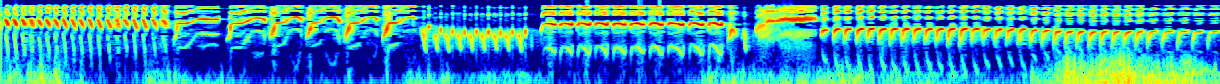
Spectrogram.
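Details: Yellow canary song as a lesson for young canaries: a high rolling trill, hooked whistles, a low buzzy run, a bright flat trill, then a long steady rattle with low background rumble.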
